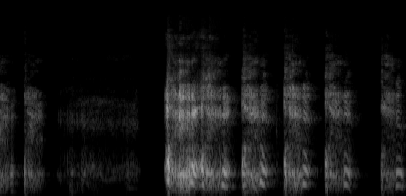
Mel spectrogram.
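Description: A person laughing in a run of short, breathy bursts, about six in a row starting midway and growing shorter toward the end.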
